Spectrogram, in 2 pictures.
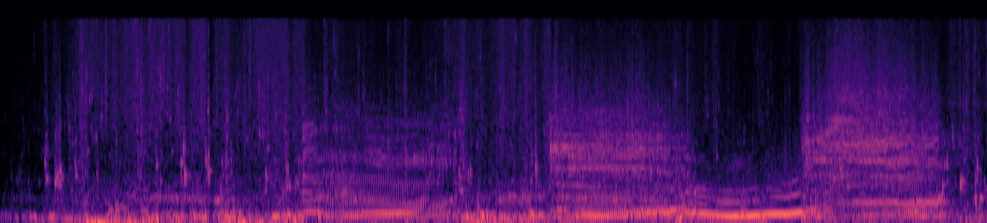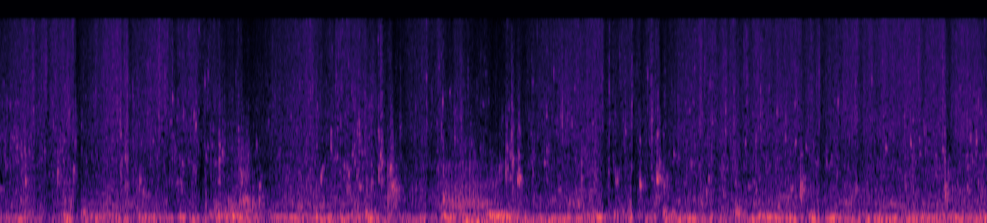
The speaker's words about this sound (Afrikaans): Nou jy al gewonder hoe klink 'n Noordkaper walvis? Ons het klank op YouTube gekry.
